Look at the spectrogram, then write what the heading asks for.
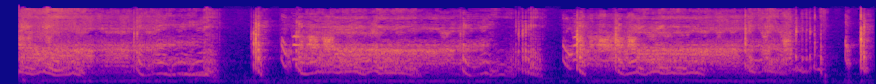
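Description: A dog makes three long, warbling vocalizations, each lasting under two seconds, rising and falling in pitch like a moaning howl. Brief sharp intakes or yips separate each cry.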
